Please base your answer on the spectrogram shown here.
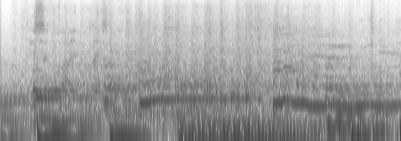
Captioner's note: train rumbling; gentle instrumental music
